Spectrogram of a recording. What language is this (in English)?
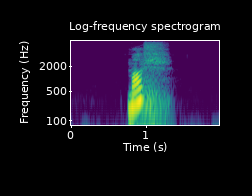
Norwegian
